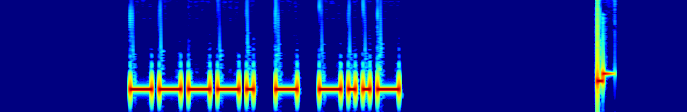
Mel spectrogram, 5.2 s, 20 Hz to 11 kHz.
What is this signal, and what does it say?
Morse code, heard as a keyed tone, about 22 wpm, 700 Hz. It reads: 9TX
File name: practice / 22wpm / Three Letter-Number Combinations - 22wpm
